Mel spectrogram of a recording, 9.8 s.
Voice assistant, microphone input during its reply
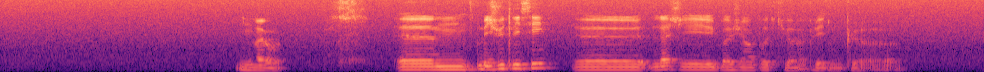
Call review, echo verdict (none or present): none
